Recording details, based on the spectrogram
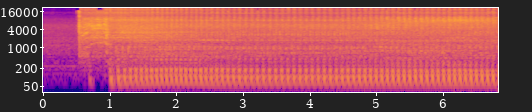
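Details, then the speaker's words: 2024 Royal Enfield Bullet 350 single after valve clearance adjustment (0.15 mm clear, 0.20 mm not), first start: the starter whirrs, the engine catches in about half a second, then a steady, even thump at about four beats a second; healthy idle. "Oh, sounds good. Sounds really good."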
